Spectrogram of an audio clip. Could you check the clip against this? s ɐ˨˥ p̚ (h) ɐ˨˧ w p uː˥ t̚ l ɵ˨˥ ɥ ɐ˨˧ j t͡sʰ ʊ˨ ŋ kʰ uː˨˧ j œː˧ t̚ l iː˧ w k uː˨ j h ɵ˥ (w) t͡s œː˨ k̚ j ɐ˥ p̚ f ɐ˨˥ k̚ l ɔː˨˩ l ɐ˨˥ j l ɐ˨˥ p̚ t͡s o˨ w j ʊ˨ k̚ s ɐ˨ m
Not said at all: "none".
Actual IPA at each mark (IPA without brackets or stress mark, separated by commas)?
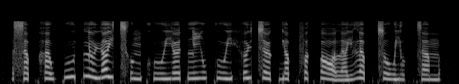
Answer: h, ɥ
